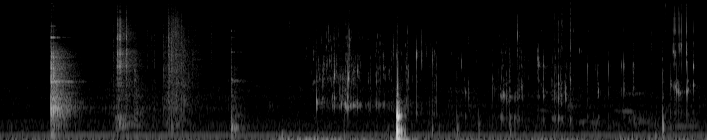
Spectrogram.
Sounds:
Liquid, Fill (with liquid), Glass

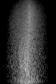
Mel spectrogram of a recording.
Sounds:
swoosh

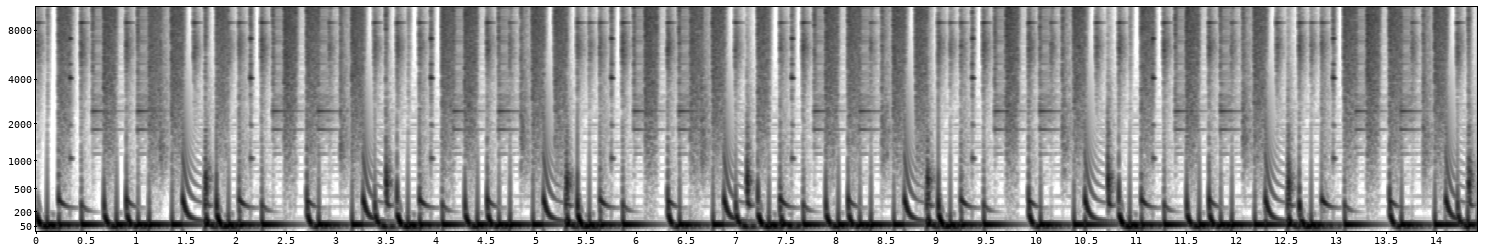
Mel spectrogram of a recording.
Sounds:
Musical instrument, Percussion, Drum kit, Music

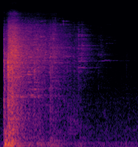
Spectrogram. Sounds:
Glass, Shatter

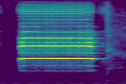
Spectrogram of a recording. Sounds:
Music, Musical instrument, woodwind instrument

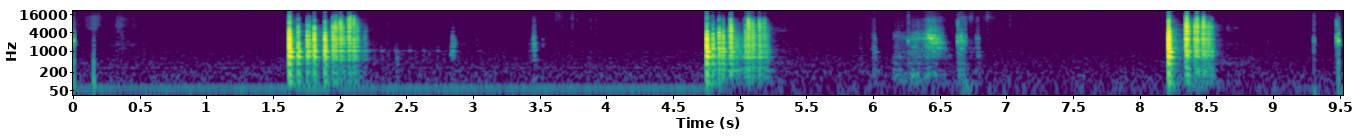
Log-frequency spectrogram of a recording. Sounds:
Wood

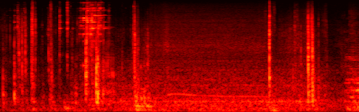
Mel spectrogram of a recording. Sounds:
Car, Motor vehicle (road), Vehicle

